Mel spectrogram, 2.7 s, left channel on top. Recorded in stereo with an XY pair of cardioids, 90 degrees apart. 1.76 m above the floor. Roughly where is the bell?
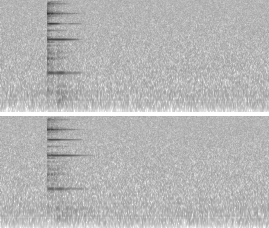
Ahead left.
